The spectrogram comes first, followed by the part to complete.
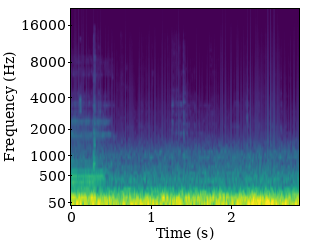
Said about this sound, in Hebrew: אוי, אופנוען. אה, תיסע בזהירות, מה קורה לך? אתה עושה תנועות משוגעות.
